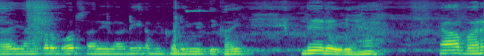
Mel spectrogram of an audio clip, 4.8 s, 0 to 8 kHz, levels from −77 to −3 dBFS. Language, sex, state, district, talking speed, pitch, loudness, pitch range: Hindi, male, Haryana, Rohtak, 185 wpm, 135 Hz, -16 LUFS, 135-150 Hz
